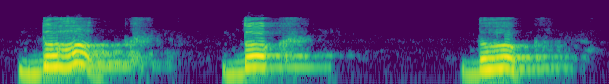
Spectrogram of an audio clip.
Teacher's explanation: ये नहीं कि तह तेज तक बोलते रहो, ऐसा नहीं। हा साउंड तो निकलेगी लेकिन धीमे निकलेगी, आधे रूप, आधा हा के रूप में। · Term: विसर्ग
